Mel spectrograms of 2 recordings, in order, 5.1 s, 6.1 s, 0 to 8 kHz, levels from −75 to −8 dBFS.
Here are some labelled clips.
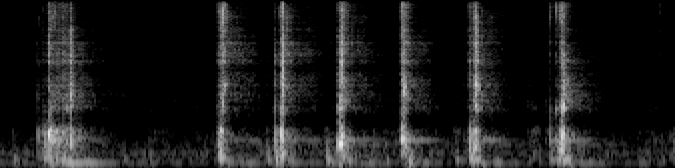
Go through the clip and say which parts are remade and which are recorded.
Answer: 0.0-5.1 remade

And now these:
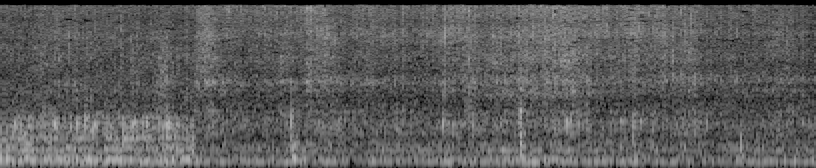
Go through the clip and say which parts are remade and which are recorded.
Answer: 0.0-6.1 recorded

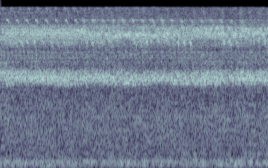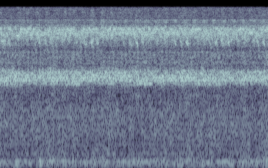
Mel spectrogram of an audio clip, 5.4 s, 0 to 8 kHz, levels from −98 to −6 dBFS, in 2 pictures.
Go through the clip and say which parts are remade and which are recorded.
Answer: 0.0-0.8 recorded; 0.8-5.4 remade

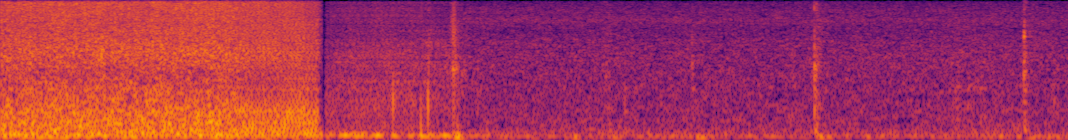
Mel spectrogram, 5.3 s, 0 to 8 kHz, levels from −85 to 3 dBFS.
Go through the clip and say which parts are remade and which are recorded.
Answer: 0.0-1.2 recorded; 1.2-2.3 remade; 2.3-5.3 recorded

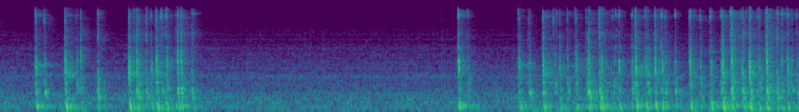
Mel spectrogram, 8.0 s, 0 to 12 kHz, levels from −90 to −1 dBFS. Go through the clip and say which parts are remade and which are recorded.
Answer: 0.0-8.0 recorded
